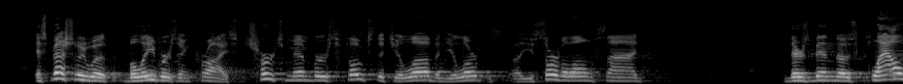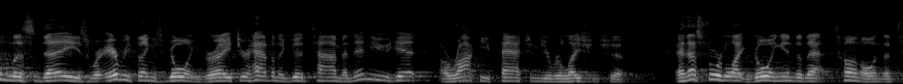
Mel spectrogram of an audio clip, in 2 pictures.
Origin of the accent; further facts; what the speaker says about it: Winston-Salem, North Carolina, United States; I'm from the Piedmont in Winston-Salem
